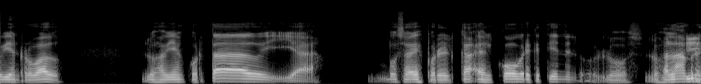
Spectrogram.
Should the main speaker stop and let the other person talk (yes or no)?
yes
